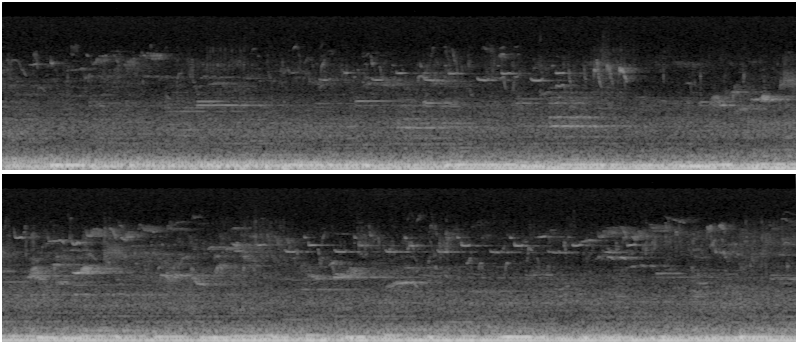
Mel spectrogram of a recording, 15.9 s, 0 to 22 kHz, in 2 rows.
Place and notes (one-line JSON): {"date": "2022-05-01 19:16:00", "description": "19:16 Berlin, Königsheide, Teich - pond ambience", "latitude": "52.45", "longitude": "13.49", "altitude": "38", "timezone": "Europe/Berlin"}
